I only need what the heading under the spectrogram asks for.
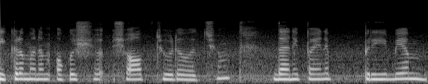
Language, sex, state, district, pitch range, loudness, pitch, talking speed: Telugu, female, Andhra Pradesh, Guntur, 230-245 Hz, -17 LUFS, 235 Hz, 125 wpm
